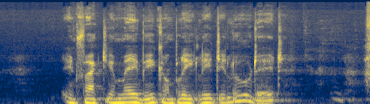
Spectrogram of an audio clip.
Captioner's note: laughs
